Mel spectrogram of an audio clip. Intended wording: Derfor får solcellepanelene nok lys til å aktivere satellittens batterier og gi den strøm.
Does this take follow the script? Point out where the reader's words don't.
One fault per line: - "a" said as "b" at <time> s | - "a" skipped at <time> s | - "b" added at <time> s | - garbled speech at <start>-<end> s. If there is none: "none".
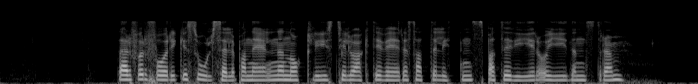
- "ikke" added at 1.8 s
